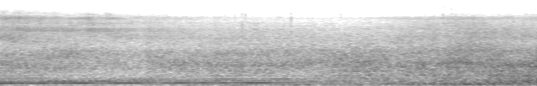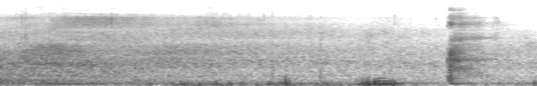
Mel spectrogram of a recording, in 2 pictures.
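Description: Outdoor road-traffic noise with a steady low hum, swelling as a vehicle passes about midway. It is followed by low rumbling and a thump and a sharp knock on the microphone near the end.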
